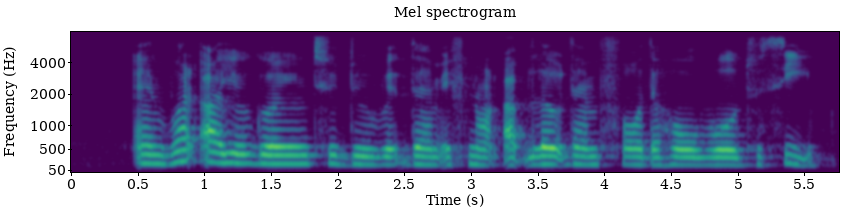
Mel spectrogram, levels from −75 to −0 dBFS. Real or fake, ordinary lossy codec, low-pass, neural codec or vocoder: real; none; 7.2 kHz; none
